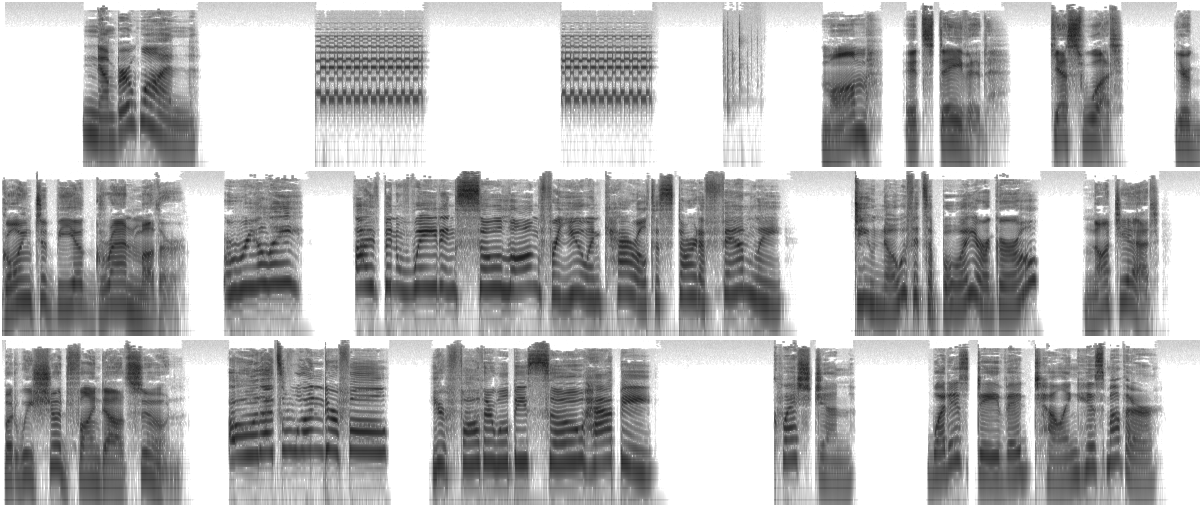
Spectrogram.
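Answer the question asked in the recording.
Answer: He and Carol are going to have a baby.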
